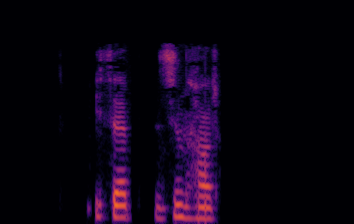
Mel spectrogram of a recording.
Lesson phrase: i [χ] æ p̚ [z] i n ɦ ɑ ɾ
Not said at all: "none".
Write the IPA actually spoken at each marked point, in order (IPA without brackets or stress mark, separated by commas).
θ, z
